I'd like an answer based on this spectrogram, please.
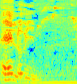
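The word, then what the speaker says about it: אלהים: et le Aleph il y a un ségol dessous, donc ça se prononce bien Elohim.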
